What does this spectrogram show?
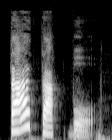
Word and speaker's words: tatakbo: Takbo in the future tense becomes tatakbo. Tatakbo sila. They will run. Tatakbo. Again, you're just repeating the first syllable.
